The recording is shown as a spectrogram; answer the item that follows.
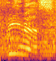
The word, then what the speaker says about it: Venus: I'm Venus, just like the planet. – Just U.S.? V-E-N-U-S? – V-N-U-S.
